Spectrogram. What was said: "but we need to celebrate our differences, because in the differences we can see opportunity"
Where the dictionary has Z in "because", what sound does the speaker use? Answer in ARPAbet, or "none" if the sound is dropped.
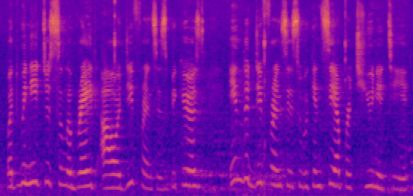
Z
